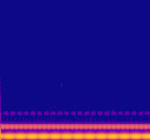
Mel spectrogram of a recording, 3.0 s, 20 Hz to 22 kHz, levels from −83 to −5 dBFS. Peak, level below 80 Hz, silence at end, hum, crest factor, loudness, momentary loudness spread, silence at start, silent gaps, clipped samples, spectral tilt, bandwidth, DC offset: -14 dBFS; -74 dBFS; 0 s; none; 6 dB; -21 LUFS; 1 LU; 0 s; none; under 0.1%; -14.5 dB/octave; 0.5 kHz; under 0.1%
